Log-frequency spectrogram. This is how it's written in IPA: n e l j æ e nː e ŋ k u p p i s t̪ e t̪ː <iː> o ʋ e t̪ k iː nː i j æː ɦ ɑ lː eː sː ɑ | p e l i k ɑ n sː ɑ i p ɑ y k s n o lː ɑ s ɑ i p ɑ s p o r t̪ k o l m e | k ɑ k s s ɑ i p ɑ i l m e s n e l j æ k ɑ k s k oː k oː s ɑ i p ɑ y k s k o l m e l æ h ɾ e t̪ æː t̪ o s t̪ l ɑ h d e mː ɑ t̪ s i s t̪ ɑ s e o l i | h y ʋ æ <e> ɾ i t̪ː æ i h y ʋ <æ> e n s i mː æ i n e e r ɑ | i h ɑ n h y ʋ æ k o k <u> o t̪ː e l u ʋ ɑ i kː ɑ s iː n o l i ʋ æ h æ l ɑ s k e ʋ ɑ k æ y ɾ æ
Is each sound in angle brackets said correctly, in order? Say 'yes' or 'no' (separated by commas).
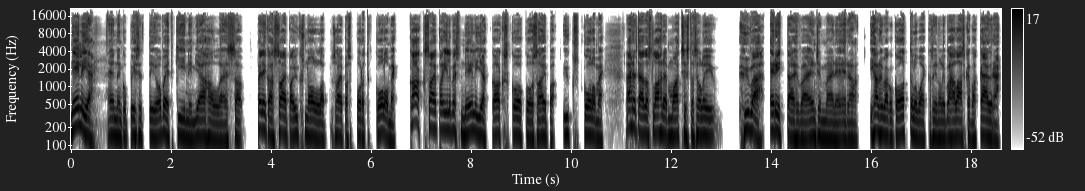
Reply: yes, yes, yes, no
